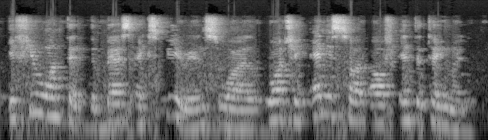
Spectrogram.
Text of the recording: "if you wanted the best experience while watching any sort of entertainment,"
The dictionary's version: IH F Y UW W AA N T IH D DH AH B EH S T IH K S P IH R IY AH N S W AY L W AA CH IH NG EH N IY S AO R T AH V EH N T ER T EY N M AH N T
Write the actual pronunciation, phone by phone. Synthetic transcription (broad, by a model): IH F Y UW W AA N T IH D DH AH B EH S T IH K S P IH R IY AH N S W AY L W AA CH IH NG EH N IY S AO R T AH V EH N T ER T EY N M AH N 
